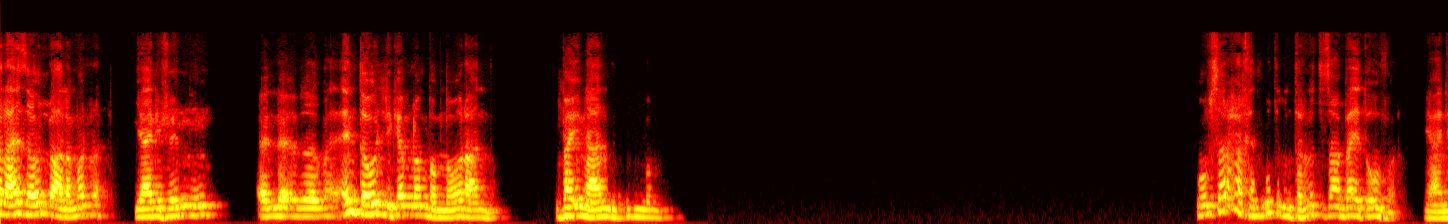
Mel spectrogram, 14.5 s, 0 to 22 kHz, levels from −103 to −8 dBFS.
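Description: No technical faults are audible.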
